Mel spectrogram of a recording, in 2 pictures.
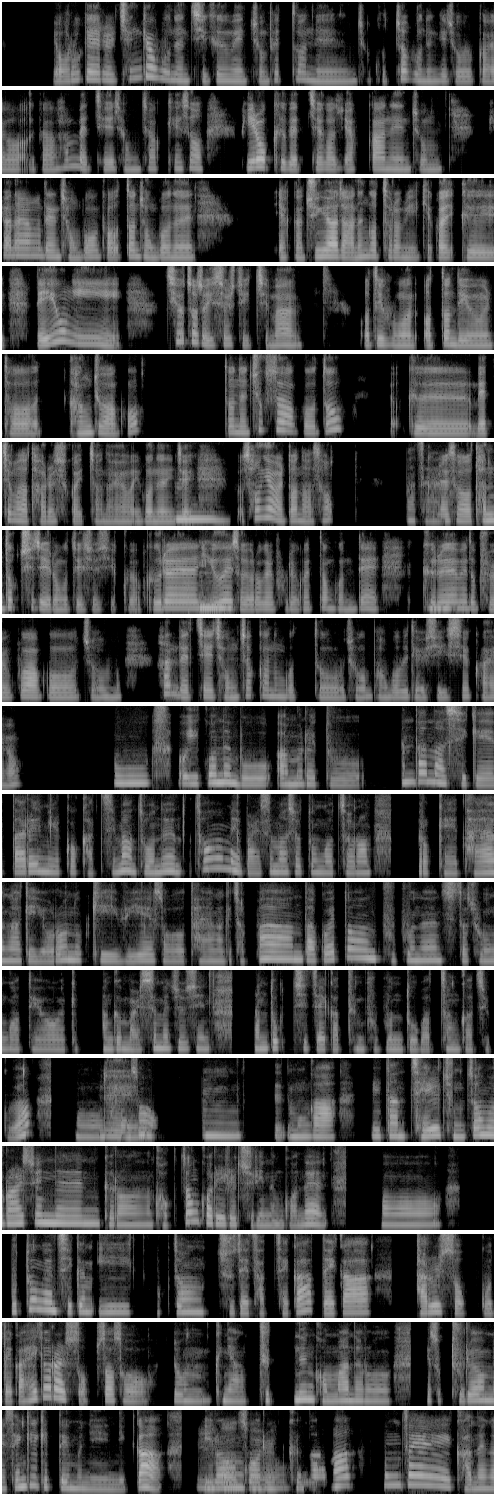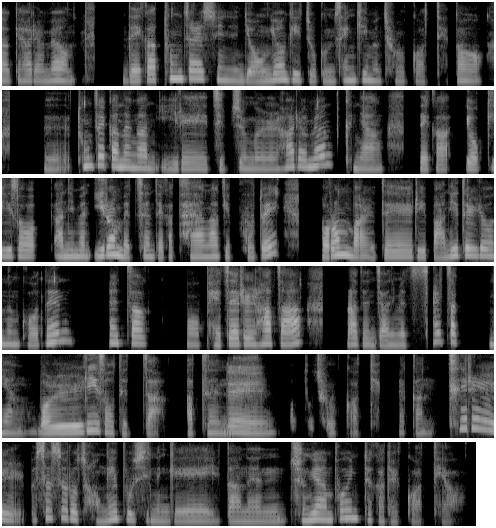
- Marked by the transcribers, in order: tapping; other background noise
- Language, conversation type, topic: Korean, advice, 정보 과부하와 불확실성에 대한 걱정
